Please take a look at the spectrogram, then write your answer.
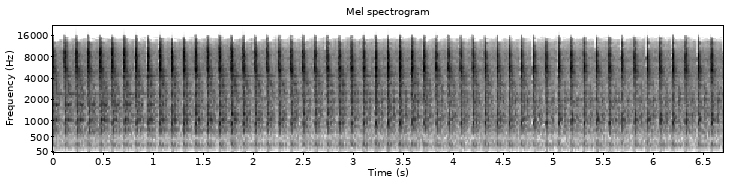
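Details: Toyota Solara petrol engine right after startup: a sharp, rapid, steady knocking, roughly ten raps a second, at idle; the cause is unknown.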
